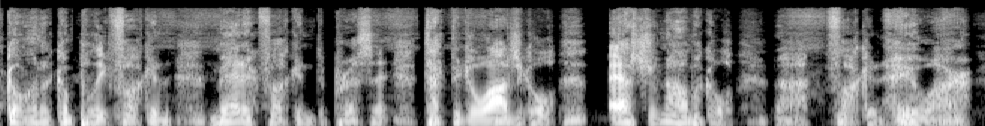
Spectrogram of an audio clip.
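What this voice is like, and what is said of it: Imitates another person's voice. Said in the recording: “that's the best imitation ... just like Gary fucking Busey”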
